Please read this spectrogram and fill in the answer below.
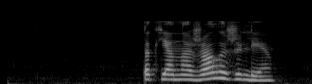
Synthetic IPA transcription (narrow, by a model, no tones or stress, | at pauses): t̪ə̆kjɑnɑʒɑlˠɤ̆ʒɨlʲe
